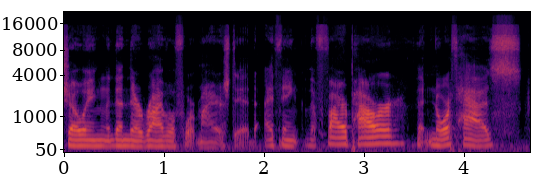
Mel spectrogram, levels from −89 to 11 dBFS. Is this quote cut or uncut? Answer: uncut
